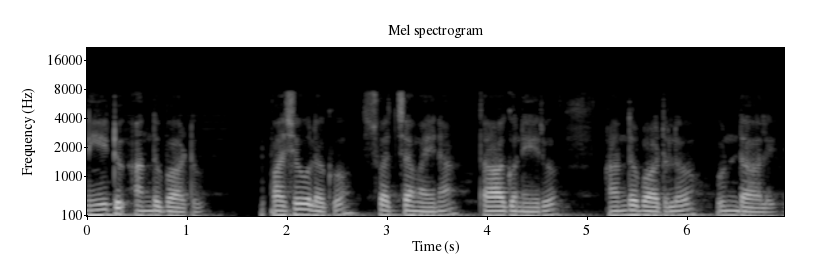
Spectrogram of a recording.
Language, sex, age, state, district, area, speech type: Telugu, male, 18-30, Telangana, Kamareddy, urban, spontaneous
